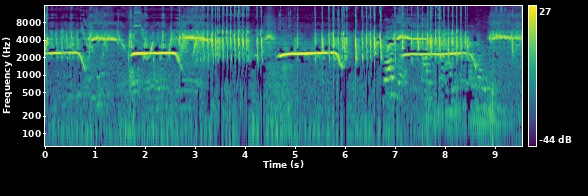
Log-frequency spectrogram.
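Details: A singing bar-winged prinia, held in the hand without a cage and set to compete with another bird, gives high, buzzy rattling trills alternating with a level whistle that drops at its end, the phrase repeated about every two seconds.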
